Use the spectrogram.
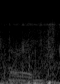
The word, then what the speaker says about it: Kerið: Kerið. Kerið? Yes. That's it. Just throw a little accent on it. Kerið.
